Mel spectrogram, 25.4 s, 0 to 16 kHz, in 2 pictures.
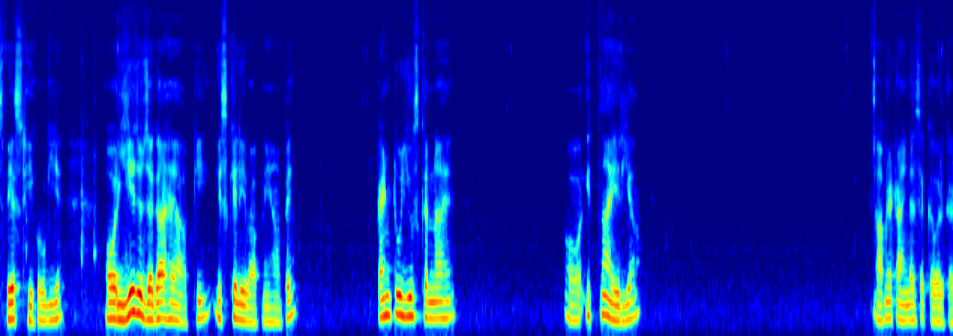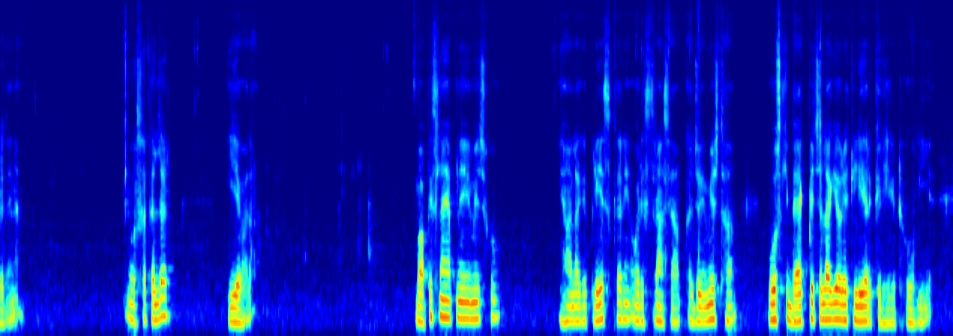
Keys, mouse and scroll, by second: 0.3 alt+scroll up 1, 1.0 scroll up 1, 1.1 space, 1.1 click, 3.3-4.5 alt+scroll down 2, 4.6 click, 6.6 click, 14.5 click, 16.1-16.7 alt+scroll down 1, 16.7-17.4 scroll down 1, 17.4 v, 17.6 click, 21.4 space.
